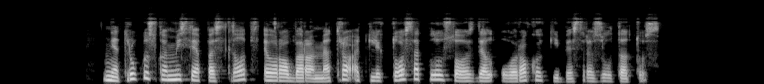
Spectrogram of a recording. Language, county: Lithuanian, Šiauliai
